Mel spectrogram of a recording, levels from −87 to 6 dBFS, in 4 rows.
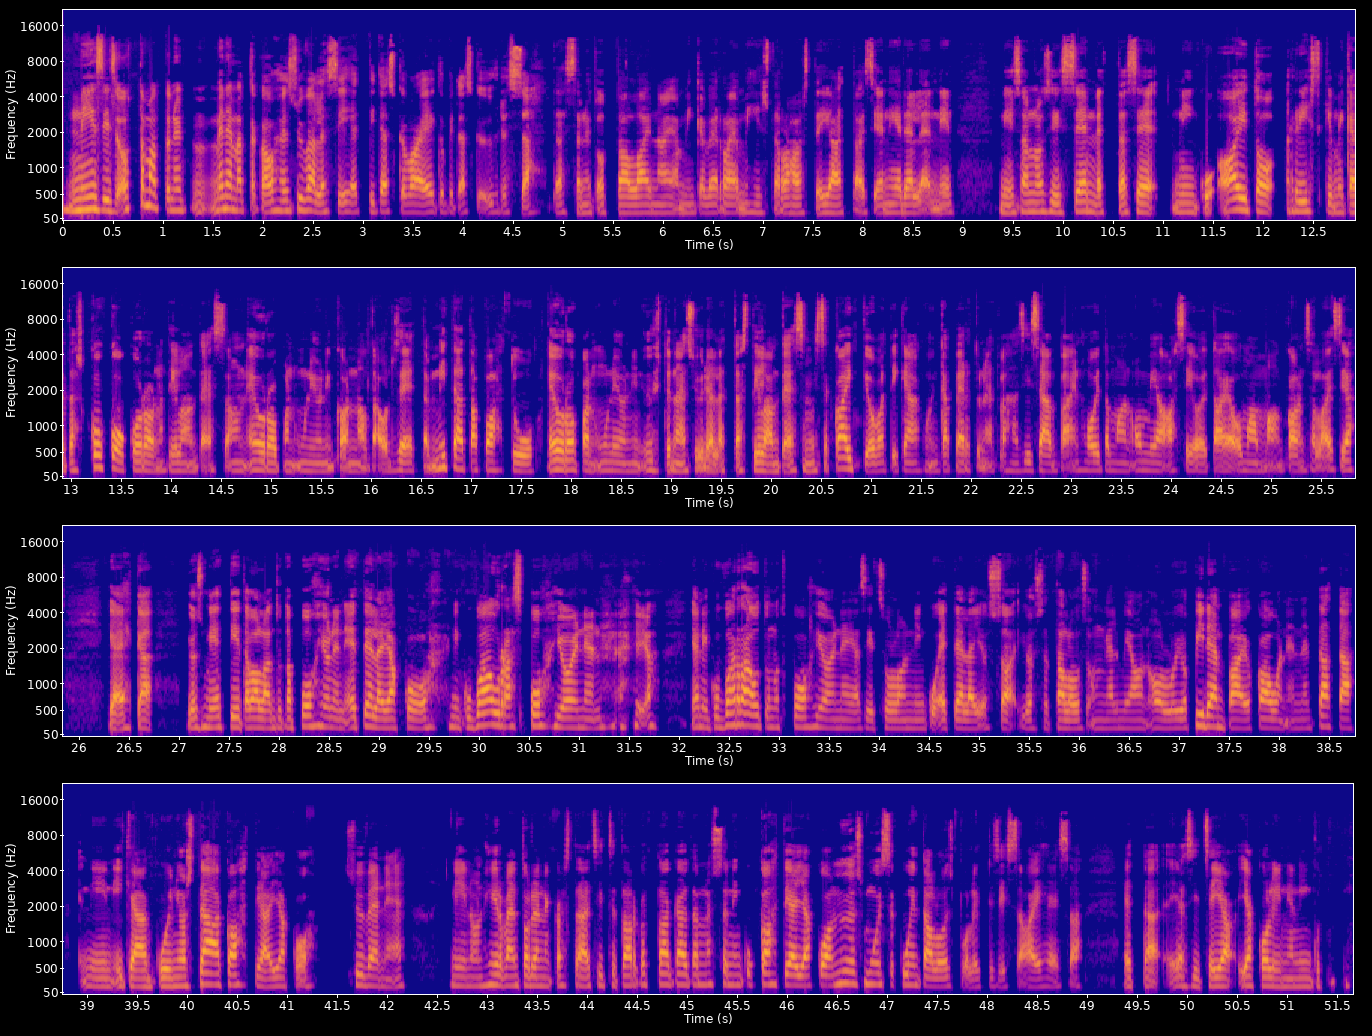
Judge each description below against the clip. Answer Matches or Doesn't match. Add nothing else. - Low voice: Doesn't match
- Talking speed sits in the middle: Doesn't match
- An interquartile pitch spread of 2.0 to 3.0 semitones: Doesn't match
